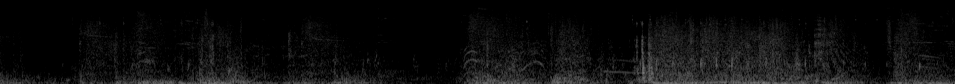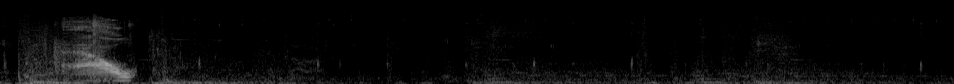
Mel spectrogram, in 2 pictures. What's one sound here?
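Game spell effects whoosh and crackle during a fight.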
